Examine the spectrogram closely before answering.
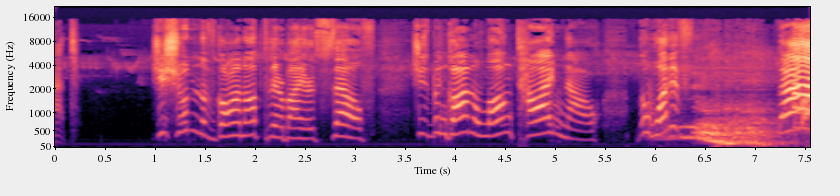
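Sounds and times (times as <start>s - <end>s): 
speech: 0.0s - 0.3s, 1.0s - 7.0s
wild hungry animal roaring: 6.2s - 7.4s.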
